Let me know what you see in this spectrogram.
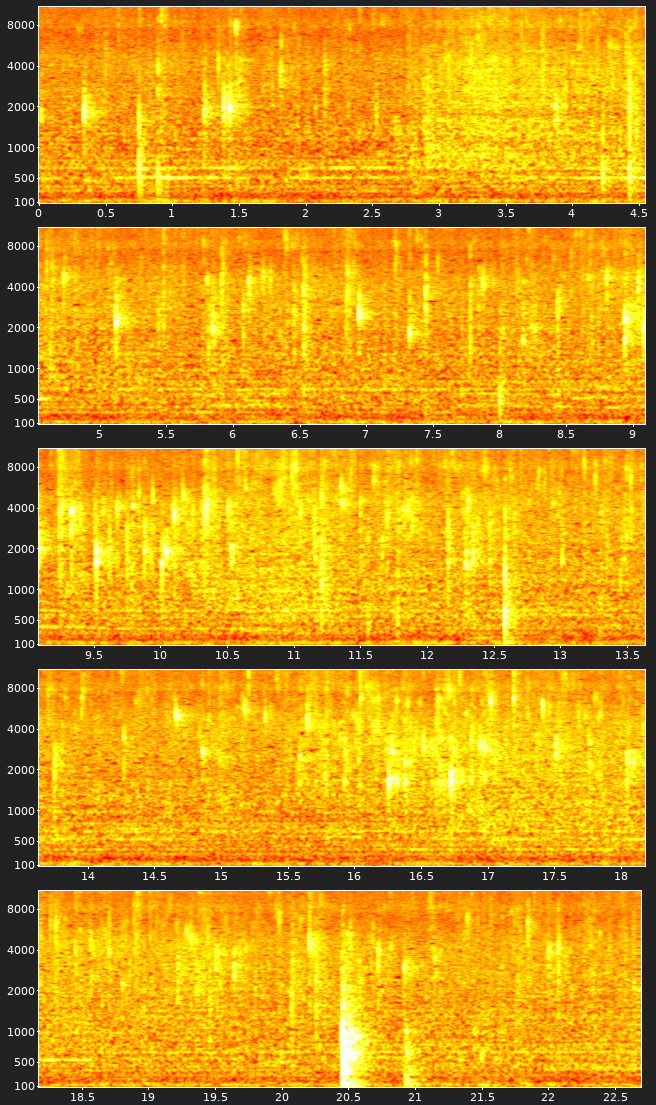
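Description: Batter-coated prawns frying in hot coconut oil in a pan: a steady sizzle with constant crackling and popping as more pieces go into the oil. One sharp knock near the end.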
